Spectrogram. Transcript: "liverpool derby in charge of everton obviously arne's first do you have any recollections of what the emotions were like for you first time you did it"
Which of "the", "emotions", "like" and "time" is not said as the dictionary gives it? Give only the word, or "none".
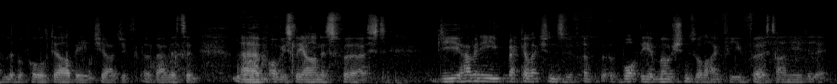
none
